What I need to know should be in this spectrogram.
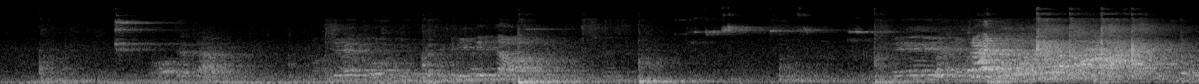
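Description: A volleyball thumps off players' arms and hands in a large echoing hall.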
